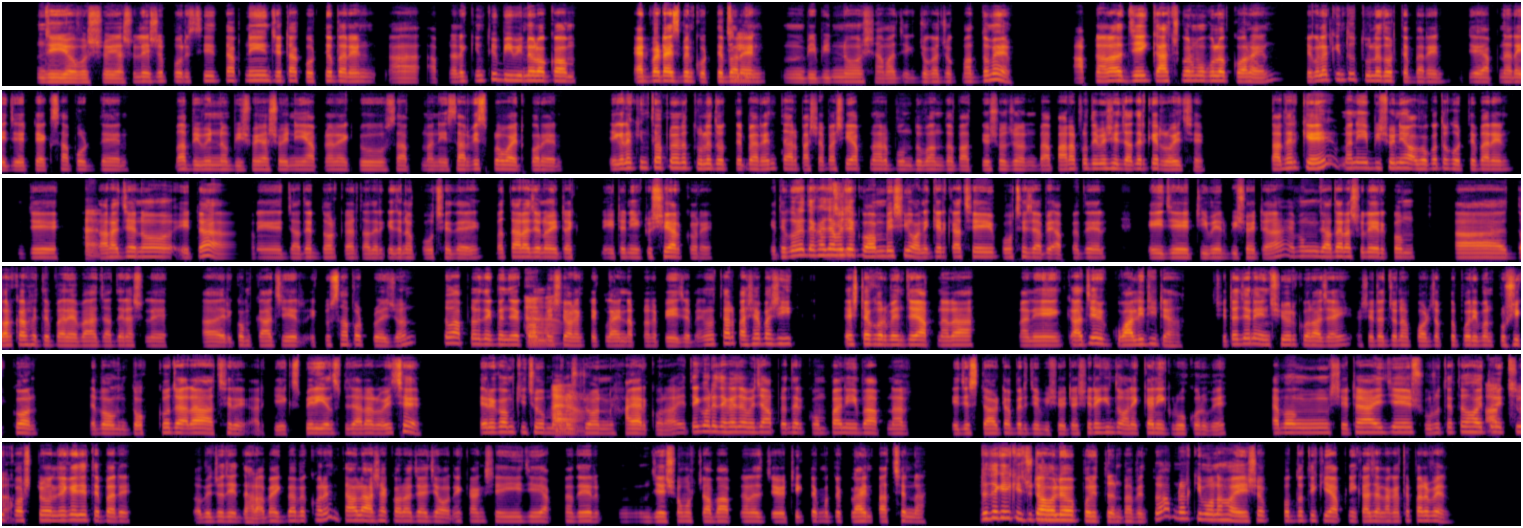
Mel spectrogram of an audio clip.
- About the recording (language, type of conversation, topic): Bengali, advice, ব্যর্থতার পর কীভাবে আবার লক্ষ্য নির্ধারণ করে এগিয়ে যেতে পারি?
- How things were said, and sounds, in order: tapping; other background noise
